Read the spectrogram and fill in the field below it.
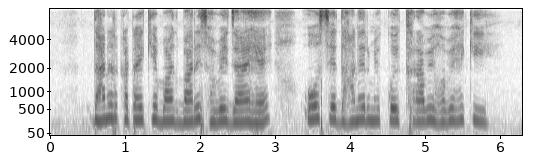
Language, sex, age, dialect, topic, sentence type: Magahi, female, 18-24, Northeastern/Surjapuri, agriculture, question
